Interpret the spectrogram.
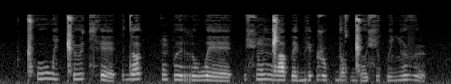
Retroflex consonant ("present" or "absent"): present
